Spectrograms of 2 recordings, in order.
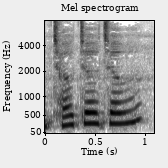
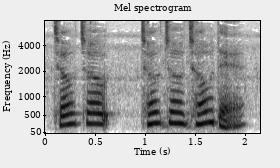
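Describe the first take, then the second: First: ちゃうちゃうちゃう？ with a rising question tune at the end, Kansai dialect. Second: ちゃうちゃうちゃうで said quickly with a falling Kansai tune; Kansai denial. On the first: Asking whether the dog is a chow chow, rising Kansai question. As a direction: ask ちゃうちゃうちゃう？ in Kansai dialect, voice lifting on the last ちゃう. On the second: Denying the dog is a chow chow, fast falling Kansai answer. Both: Acted. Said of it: "面白い関西弁も".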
